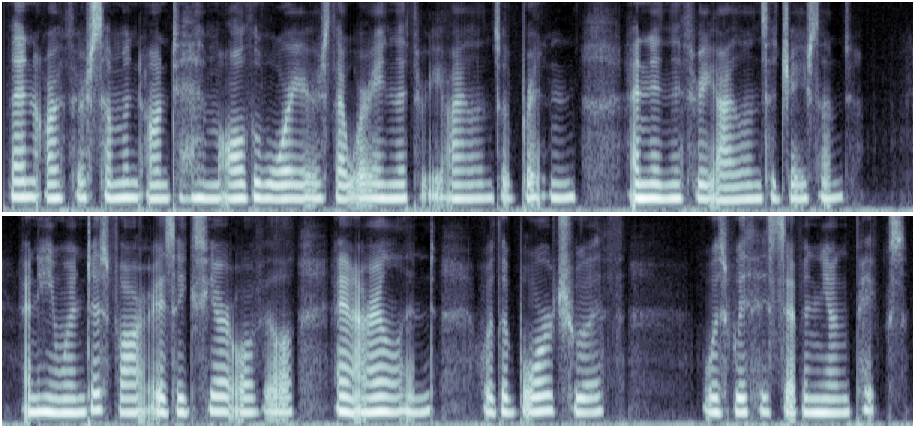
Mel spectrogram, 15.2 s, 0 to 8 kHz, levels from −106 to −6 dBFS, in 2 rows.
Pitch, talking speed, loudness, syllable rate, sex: 205 Hz, 165 wpm, -19 LUFS, 4.7 syllables/s, female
